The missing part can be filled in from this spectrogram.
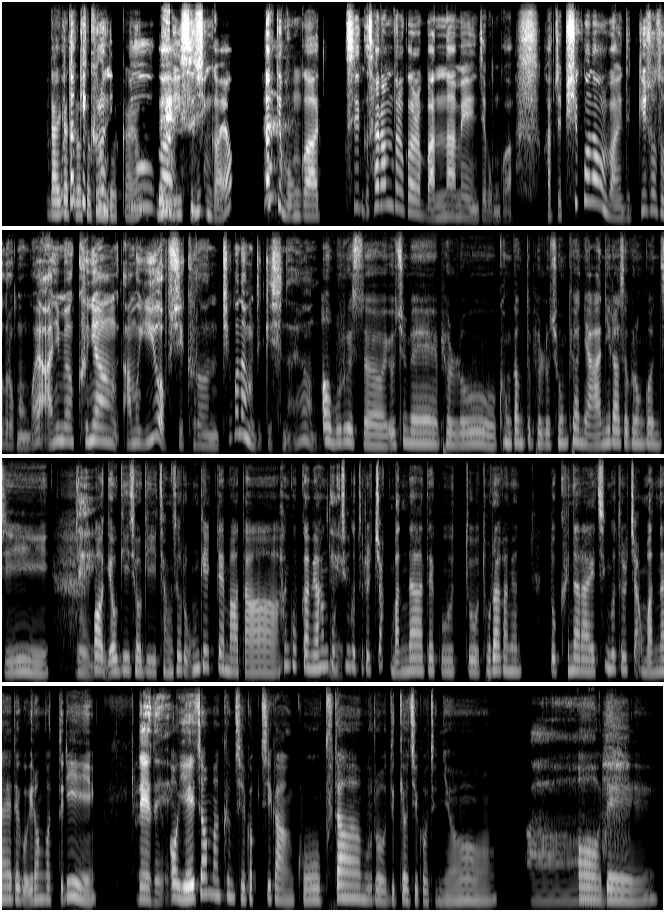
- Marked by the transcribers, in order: laughing while speaking: "네"; laugh; other background noise
- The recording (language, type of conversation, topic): Korean, advice, 친구들과의 약속이 자주 피곤하게 느껴질 때 어떻게 하면 좋을까요?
